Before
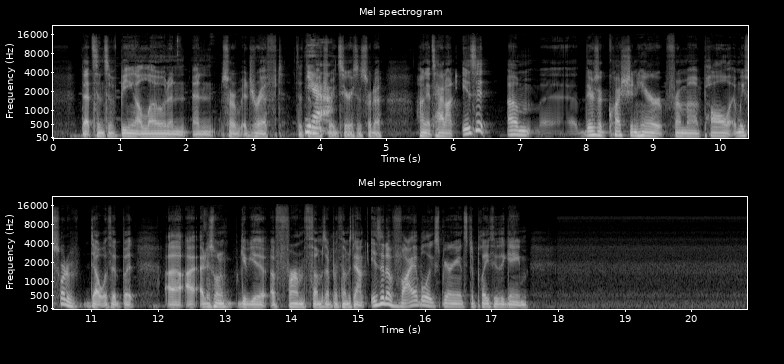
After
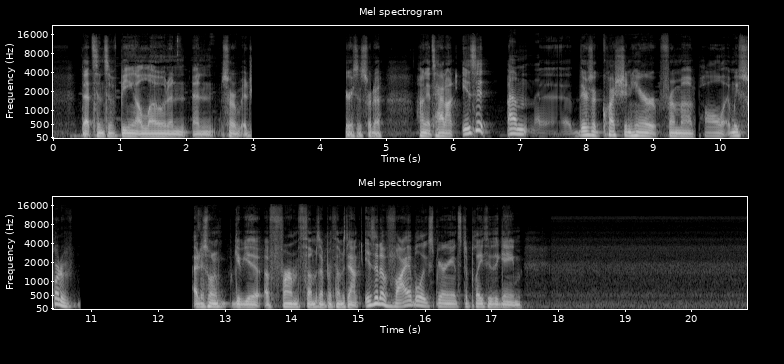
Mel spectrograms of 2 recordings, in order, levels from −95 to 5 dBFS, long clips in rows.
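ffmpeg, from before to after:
-filter_complex "[0:a]asplit=8[s0][s1][s2][s3][s4][s5][s6][s7];[s0]atrim=end=2.98,asetpts=PTS-STARTPTS,afade=t=out:st=2.976:d=0.004:c=hsin[s8];[s1]atrim=start=2.98:end=4.4,asetpts=PTS-STARTPTS,volume=0[s9];[s2]atrim=start=4.4:end=6.854,asetpts=PTS-STARTPTS,afade=t=in:d=0.004:c=hsin[s10];[s3]atrim=start=6.85:end=7.39,asetpts=PTS-STARTPTS,asetrate=52920,aresample=44100[s11];[s4]atrim=start=7.386:end=9.73,asetpts=PTS-STARTPTS,afade=t=out:st=2.34:d=0.004:c=hsin[s12];[s5]atrim=start=9.73:end=10.93,asetpts=PTS-STARTPTS,afade=t=in:d=0.59,afade=t=out:st=1.196:d=0.004:c=hsin[s13];[s6]atrim=start=10.93:end=12.61,asetpts=PTS-STARTPTS,volume=0[s14];[s7]atrim=start=12.61,asetpts=PTS-STARTPTS,afade=t=in:d=0.004:c=hsin[s15];[s8][s9][s10]concat=n=3:v=0:a=1[s16];[s16][s11]acrossfade=d=0.004:c1=hsin:c2=hsin[s17];[s12][s13][s14][s15]concat=n=4:v=0:a=1[s18];[s17][s18]acrossfade=d=0.004:c1=hsin:c2=hsin"

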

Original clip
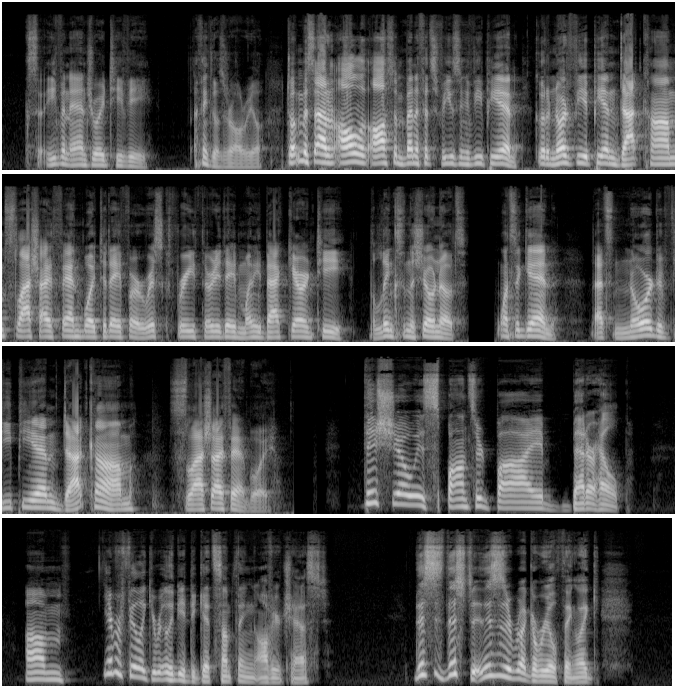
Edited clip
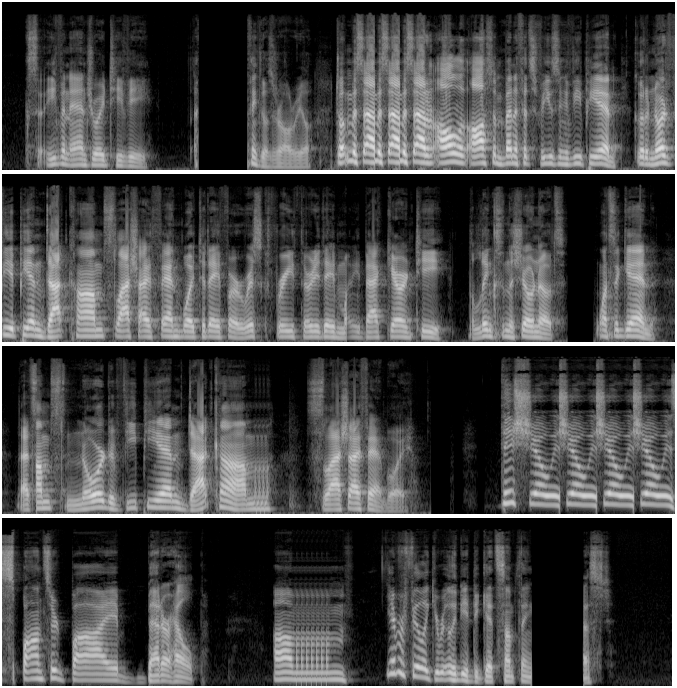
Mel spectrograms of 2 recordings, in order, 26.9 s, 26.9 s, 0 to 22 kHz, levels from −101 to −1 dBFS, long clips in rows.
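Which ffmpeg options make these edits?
-filter_complex "[0:a]asplit=22[s0][s1][s2][s3][s4][s5][s6][s7][s8][s9][s10][s11][s12][s13][s14][s15][s16][s17][s18][s19][s20][s21];[s0]atrim=end=1.96,asetpts=PTS-STARTPTS,afade=t=out:st=1.956:d=0.004:c=hsin,apad=pad_dur=0.49[s22];[s1]atrim=start=1.96:end=3.232,asetpts=PTS-STARTPTS,afade=t=in:d=0.004:c=hsin[s23];[s2]atrim=start=2.978:end=3.232[s24];[s3]atrim=start=2.978:end=9.18,asetpts=PTS-STARTPTS,afade=t=out:st=6.198:d=0.004:c=hsin:silence=0.0707946[s25];[s4]atrim=start=9.18:end=12.812,asetpts=PTS-STARTPTS,afade=t=in:d=0.33:silence=0.0707946[s26];[s5]atrim=start=6.608:end=6.872[s27];[s6]atrim=start=12.808:end=14.752[s28];[s7]atrim=start=14.708:end=14.752[s29];[s8]atrim=start=14.708:end=14.752[s30];[s9]atrim=start=14.708:end=17.662[s31];[s10]atrim=start=17.288:end=17.662[s32];[s11]atrim=start=17.288:end=17.662[s33];[s12]atrim=start=17.288:end=20.652[s34];[s13]atrim=start=20.598:end=20.652[s35];[s14]atrim=start=20.598:end=20.652[s36];[s15]atrim=start=20.598:end=20.652[s37];[s16]atrim=start=20.598:end=20.652[s38];[s17]atrim=start=20.598:end=20.652[s39];[s18]atrim=start=20.598:end=20.652[s40];[s19]atrim=start=20.598:end=22.65,asetpts=PTS-STARTPTS,afade=t=out:st=2.048:d=0.004:c=hsin[s41];[s20]atrim=start=22.65:end=23.17,asetpts=PTS-STARTPTS,volume=0[s42];[s21]atrim=start=23.17,asetpts=PTS-STARTPTS,afade=t=in:d=0.004:c=hsin[s43];[s22][s23]concat=n=2:v=0:a=1[s44];[s44][s24]acrossfade=d=0.004:c1=hsin:c2=hsin[s45];[s25][s26]concat=n=2:v=0:a=1[s46];[s45][s46]acrossfade=d=0.004:c1=hsin:c2=hsin[s47];[s47][s27]acrossfade=d=0.004:c1=hsin:c2=hsin[s48];[s48][s28]acrossfade=d=0.004:c1=hsin:c2=hsin[s49];[s49][s29]acrossfade=d=0.004:c1=hsin:c2=hsin[s50];[s50][s30]acrossfade=d=0.004:c1=hsin:c2=hsin[s51];[s51][s31]acrossfade=d=0.004:c1=hsin:c2=hsin[s52];[s52][s32]acrossfade=d=0.004:c1=hsin:c2=hsin[s53];[s53][s33]acrossfade=d=0.004:c1=hsin:c2=hsin[s54];[s54][s34]acrossfade=d=0.004:c1=hsin:c2=hsin[s55];[s55][s35]acrossfade=d=0.004:c1=hsin:c2=hsin[s56];[s56][s36]acrossfade=d=0.004:c1=hsin:c2=hsin[s57];[s57][s37]acrossfade=d=0.004:c1=hsin:c2=hsin[s58];[s58][s38]acrossfade=d=0.004:c1=hsin:c2=hsin[s59];[s59][s39]acrossfade=d=0.004:c1=hsin:c2=hsin[s60];[s60][s40]acrossfade=d=0.004:c1=hsin:c2=hsin[s61];[s41][s42][s43]concat=n=3:v=0:a=1[s62];[s61][s62]acrossfade=d=0.004:c1=hsin:c2=hsin"

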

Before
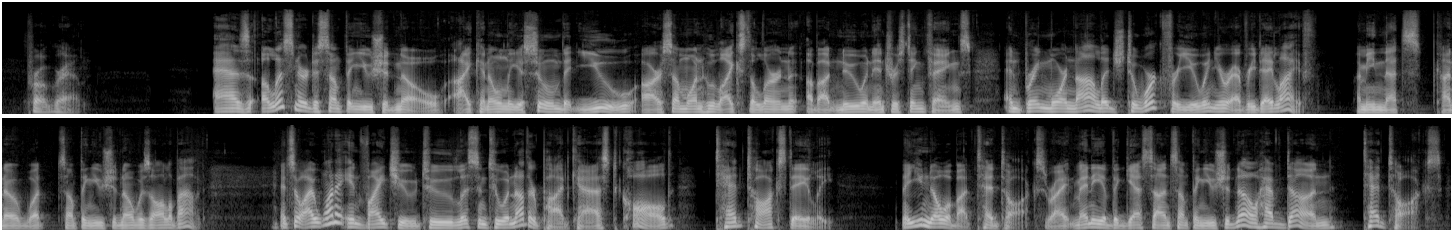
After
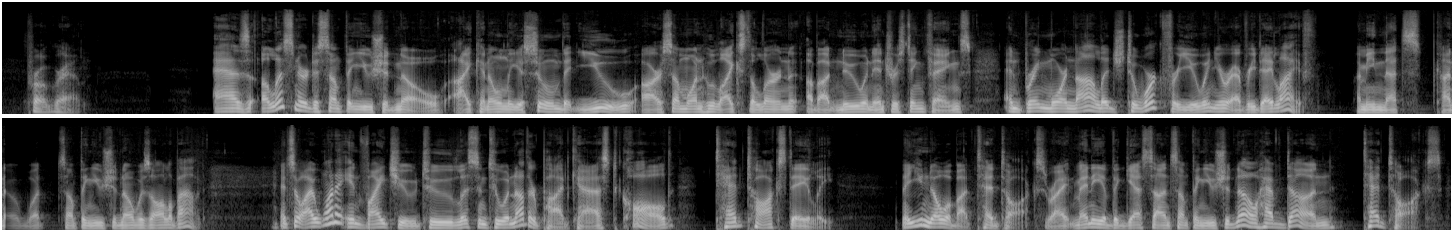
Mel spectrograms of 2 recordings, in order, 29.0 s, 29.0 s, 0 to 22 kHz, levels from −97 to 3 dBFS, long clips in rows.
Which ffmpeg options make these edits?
-filter_complex "[0:a]asplit=2[s0][s1];[s0]atrim=end=14.54,asetpts=PTS-STARTPTS,afade=t=out:st=14.536:d=0.004:c=hsin[s2];[s1]atrim=start=14.54,asetpts=PTS-STARTPTS,afade=t=in:d=0.76[s3];[s2][s3]concat=n=2:v=0:a=1"

